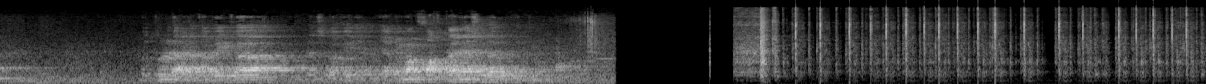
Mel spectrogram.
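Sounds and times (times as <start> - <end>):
typewriter key clicks: 7.6 - 12.0.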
